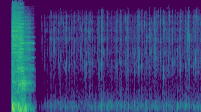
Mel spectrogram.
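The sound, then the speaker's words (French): The choir Perpetuum Jezreel imitates rain using only hands and feet: a brief loud burst opens, then a steady, dense patter of soft taps and crackles builds like a heavy downpour. “C'est la chorale Perpetuum Jezreel qui fait ça. Rien qu'avec les mains et les pieds.”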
